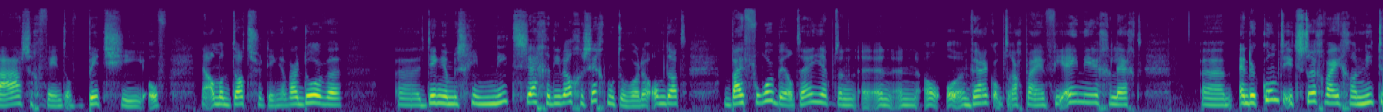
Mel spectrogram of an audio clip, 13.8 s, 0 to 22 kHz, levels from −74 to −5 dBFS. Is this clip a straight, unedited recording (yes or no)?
yes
